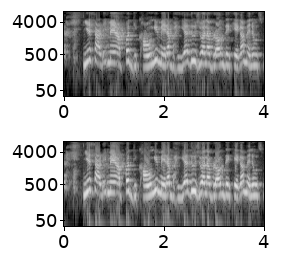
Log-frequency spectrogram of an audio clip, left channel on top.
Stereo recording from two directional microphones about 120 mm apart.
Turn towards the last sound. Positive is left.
turn(degrees=-25)  # may be behind; listen again after turning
